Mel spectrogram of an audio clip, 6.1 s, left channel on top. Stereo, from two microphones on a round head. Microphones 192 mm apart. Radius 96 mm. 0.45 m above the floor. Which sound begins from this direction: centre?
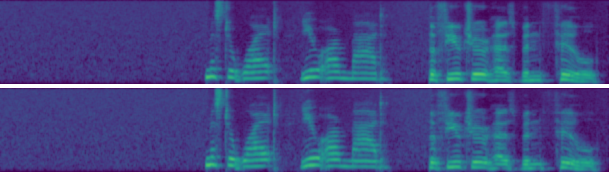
A woman speaking, at 2.1 s.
